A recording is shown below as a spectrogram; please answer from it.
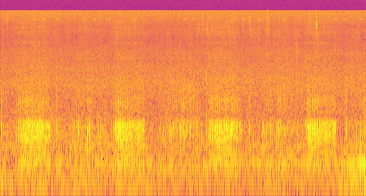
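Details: Domestic cat purring while being petted by its owner, one of two cats present, a black and a grey; soft, low rumbling purr in steady pulses, each swell lasting under a second and returning about every two seconds.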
